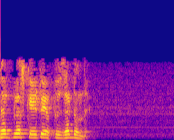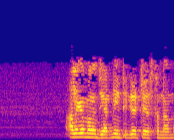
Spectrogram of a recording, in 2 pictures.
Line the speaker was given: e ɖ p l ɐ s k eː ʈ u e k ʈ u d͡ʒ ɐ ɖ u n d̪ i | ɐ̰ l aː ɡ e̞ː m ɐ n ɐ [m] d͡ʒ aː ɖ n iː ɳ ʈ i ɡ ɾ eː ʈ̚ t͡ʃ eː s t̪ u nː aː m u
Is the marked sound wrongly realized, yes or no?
no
